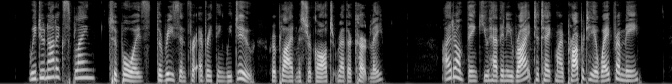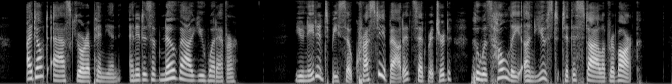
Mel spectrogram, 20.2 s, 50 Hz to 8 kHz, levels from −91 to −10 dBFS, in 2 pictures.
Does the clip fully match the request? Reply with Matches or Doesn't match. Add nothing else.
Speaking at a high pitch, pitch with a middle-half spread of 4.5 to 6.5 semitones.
Doesn't match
